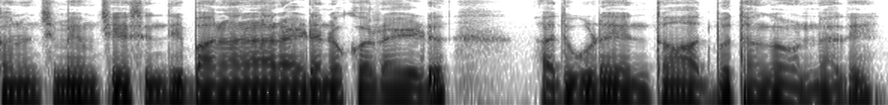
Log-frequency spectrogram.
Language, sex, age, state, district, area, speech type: Telugu, male, 30-45, Telangana, Vikarabad, urban, spontaneous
